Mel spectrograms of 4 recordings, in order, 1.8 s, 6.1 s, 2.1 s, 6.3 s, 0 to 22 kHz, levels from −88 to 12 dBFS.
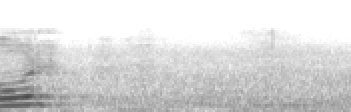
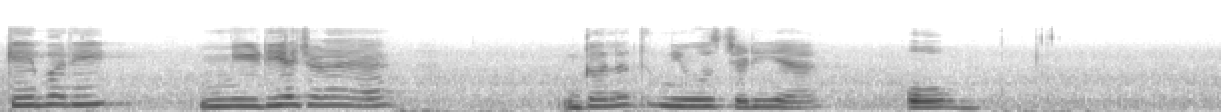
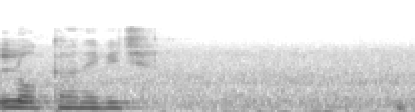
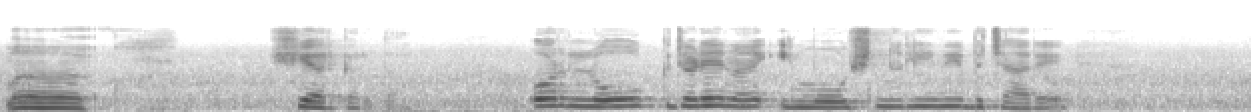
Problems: none marked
